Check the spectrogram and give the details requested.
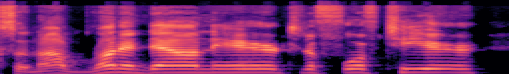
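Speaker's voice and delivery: normal talking voice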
